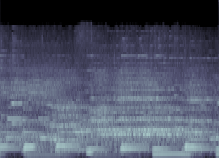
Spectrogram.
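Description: Tamburica band playing a song live, with a plucked double bass line under the tamburicas and voices singing.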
